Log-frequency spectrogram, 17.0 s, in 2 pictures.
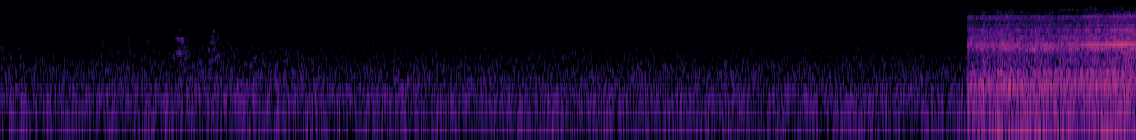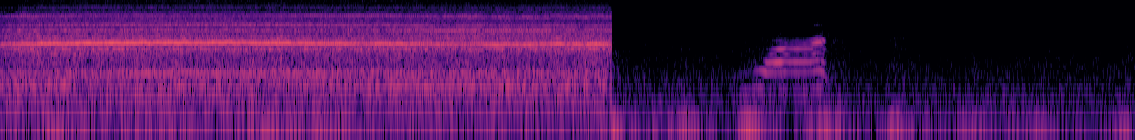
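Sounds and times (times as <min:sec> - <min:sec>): motorcycle engine at high revs: 0:07.3 - 0:13.1.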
